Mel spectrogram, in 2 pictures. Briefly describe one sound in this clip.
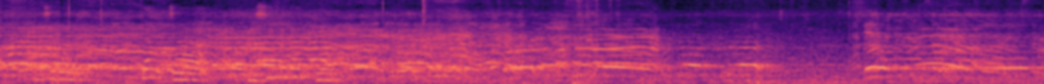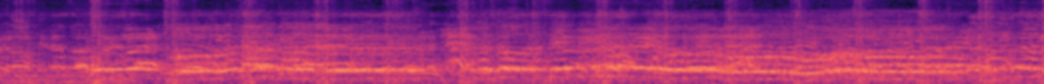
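Young male baseball players call out to each other across an open field.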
